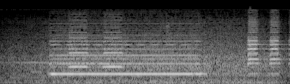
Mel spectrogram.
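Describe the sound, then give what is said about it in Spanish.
A car horn in city traffic blares in one long, steady honk lasting over a second, followed by a couple of short, sharp toots, with a low hum of road traffic underneath and no voices. “También del tráfico de las ciudades.”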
